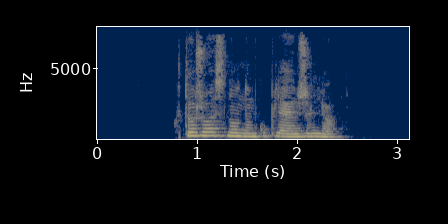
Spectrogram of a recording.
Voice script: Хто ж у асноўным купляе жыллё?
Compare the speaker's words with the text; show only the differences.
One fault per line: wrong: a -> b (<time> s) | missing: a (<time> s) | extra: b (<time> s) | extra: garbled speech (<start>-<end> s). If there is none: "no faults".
no faults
